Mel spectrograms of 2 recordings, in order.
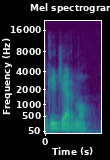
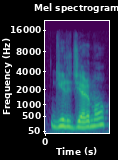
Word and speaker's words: Guillermo: I got to pick a name in my Spanish class in Spanish, and it was Guillermo. – Why'd you say it like that? – That's how it's said. – Guillermo? – Guillermo.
